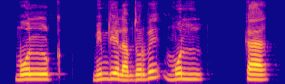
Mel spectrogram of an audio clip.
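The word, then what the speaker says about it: الْمُلْك: মুল কা, এখানে থামার কারণে উচ্চারণটা মুলক এরকম হয়েছে।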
